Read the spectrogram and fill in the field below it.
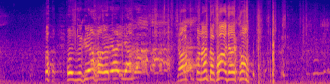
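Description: An elderly man speaks loudly close by.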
